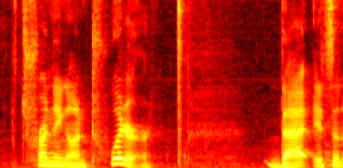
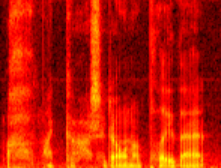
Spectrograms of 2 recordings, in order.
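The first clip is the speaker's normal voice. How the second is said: breathy whisper under the breath; whispered mutter of dismay; whispered aside; 13 dB quieter, faster than usual. Real, not acted. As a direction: drop to a whisper, half to yourself. Muttering aside while reading.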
